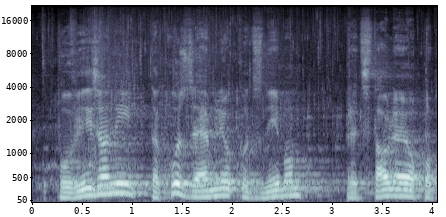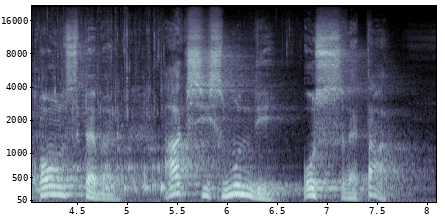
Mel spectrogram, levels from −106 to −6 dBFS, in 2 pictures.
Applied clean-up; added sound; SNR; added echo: none; Toilet flush; 20 dB; none.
